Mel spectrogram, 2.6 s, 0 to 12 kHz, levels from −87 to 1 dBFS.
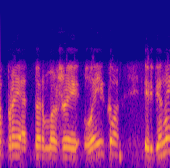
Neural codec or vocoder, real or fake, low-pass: none; real; 7.2 kHz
